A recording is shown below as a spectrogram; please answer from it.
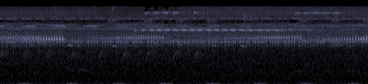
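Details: Crickets at night in the forest: a steady shrill chorus of overlapping high chirping, with bursts of rapid pulsed trilling at the beginning and end and quieter low chirps pulsing about four times a second.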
